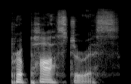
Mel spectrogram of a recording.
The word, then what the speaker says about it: preposterous: This adjective has four syllables, and the stress is on that second syllable, preposterous.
